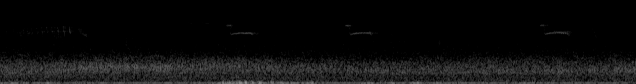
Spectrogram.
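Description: A small bird calls three times, each a short high note that steps down in pitch, over steady outdoor background noise.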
